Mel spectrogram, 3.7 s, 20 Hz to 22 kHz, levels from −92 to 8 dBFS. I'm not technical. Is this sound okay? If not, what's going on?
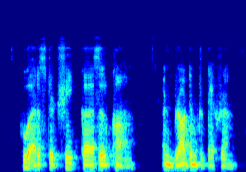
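No. At about 1.29 s there is a short stall from a late packet: a piece of audio arrived late, so the call software stretched the last sound for about 60 ms, then carried on. Nothing is lost here; the sound just hangs briefly.

Straight after, from 1.37 to 1.43 s, comes a short concealed packet loss. About 40 ms of audio never arrived at all, and the software filled the gap with a guess. Unlike the stall, something is missing, so it sounds more like a quick smear or blip.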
